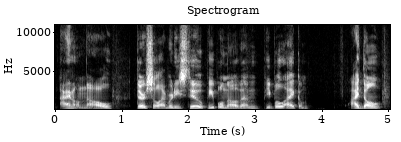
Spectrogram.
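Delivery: ordinary talk, nothing marked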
